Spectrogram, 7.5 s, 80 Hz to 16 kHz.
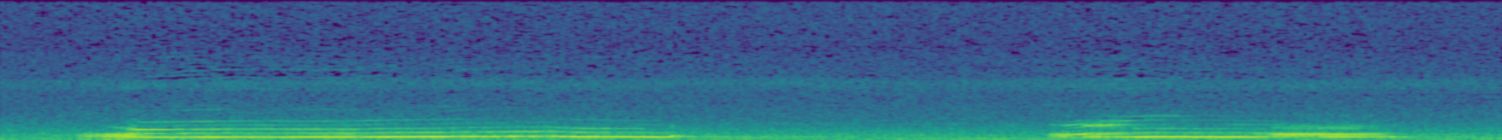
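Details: Night-time dog in Chiayi county, Taiwan, recorded in 2014, gives two drawn-out tonal howls roughly five seconds apart. The first wavers and lasts nearly three seconds, the second is shorter and breaks into a double tone, over faint steady background hum.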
